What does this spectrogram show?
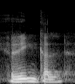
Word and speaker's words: wrinkle: चौथी example WRINKLE, रिंकल, रिंकल यानी झुर्री।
